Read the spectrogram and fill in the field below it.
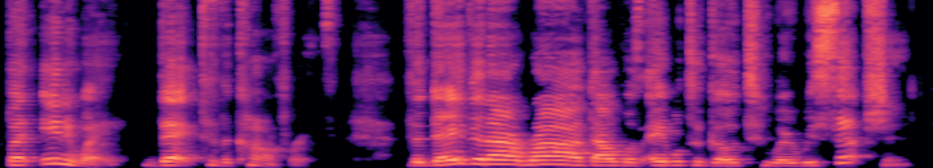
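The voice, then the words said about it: Southern American accent. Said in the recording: “if you can't tell by the dialect yet, I'm a Southern girl”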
